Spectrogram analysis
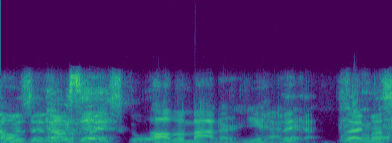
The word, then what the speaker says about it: alma mater: Alma mater. You had it. I must have mispronounced it the first time.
